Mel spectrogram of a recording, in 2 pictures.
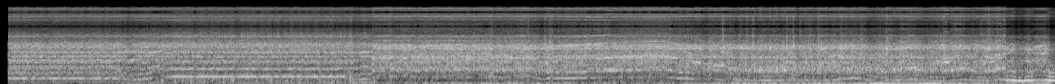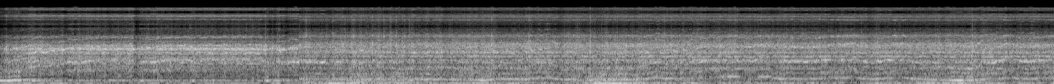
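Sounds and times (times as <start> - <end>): racing engine at high revs: 0.1 - 21.0.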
